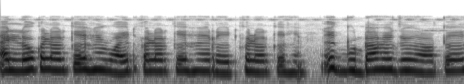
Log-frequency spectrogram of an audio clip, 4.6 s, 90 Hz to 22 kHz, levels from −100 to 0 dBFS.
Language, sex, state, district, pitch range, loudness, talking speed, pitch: Hindi, female, Odisha, Nuapada, 205-230 Hz, -14 LUFS, 245 wpm, 220 Hz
